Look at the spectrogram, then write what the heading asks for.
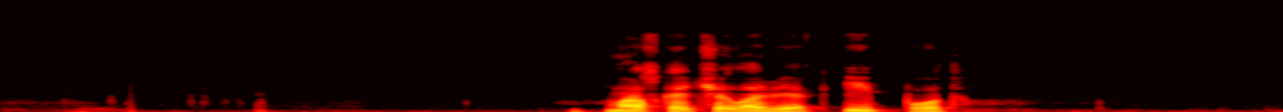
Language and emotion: Russian, neutral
